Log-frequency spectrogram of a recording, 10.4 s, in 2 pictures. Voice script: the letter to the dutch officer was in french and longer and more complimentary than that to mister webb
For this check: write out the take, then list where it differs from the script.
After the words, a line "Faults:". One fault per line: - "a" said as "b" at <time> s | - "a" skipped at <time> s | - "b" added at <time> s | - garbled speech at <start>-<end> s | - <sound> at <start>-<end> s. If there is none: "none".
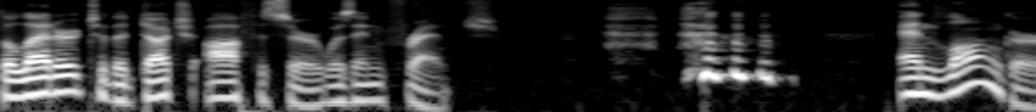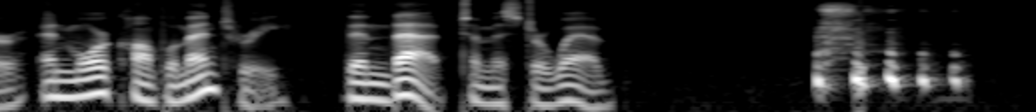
the letter to the dutch officer was in french and longer and more complimentary than that to mister webb
Faults:
- laugh at 3.1-4.0 s
- laugh at 9.3-10.1 s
